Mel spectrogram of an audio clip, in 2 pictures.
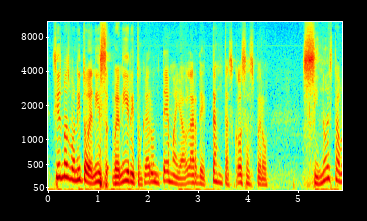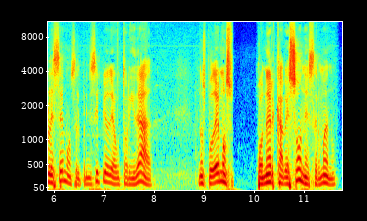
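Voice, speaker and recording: A high-pitched man preaching with emphatic, repetitive phrasing. He keeps calling out to his listeners as brother. The sound is dry and close, with little room. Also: expressive, moderate pace, no room sound. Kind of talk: sermon.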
